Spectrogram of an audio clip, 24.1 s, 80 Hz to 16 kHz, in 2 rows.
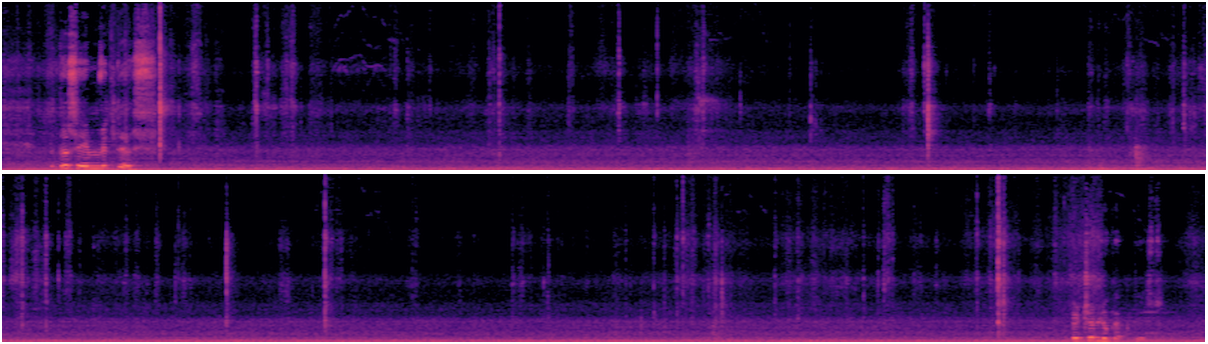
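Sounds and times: low room hum: 0.0s - 24.0s
paper being folded and creased: 1.5s - 7.2s, 9.0s - 10.0s, 10.8s - 16.2s, 17.0s - 23.2s.

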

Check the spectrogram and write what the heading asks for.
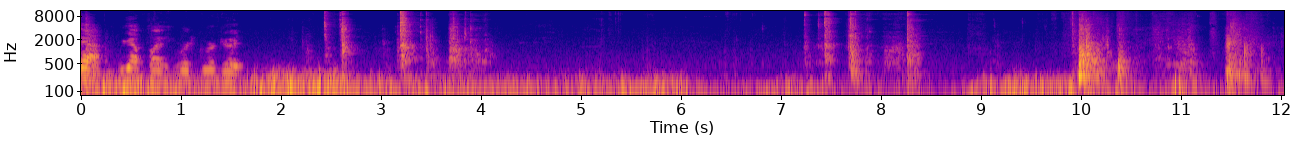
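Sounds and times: wooden boards knocking: 9.9s - 10.7s.

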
